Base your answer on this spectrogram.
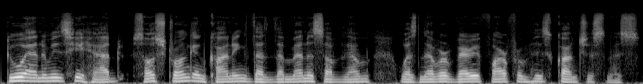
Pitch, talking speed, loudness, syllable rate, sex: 125 Hz, 185 wpm, -18 LUFS, 5.0 syllables/s, male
